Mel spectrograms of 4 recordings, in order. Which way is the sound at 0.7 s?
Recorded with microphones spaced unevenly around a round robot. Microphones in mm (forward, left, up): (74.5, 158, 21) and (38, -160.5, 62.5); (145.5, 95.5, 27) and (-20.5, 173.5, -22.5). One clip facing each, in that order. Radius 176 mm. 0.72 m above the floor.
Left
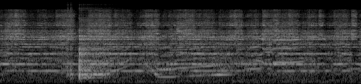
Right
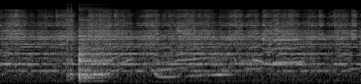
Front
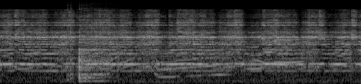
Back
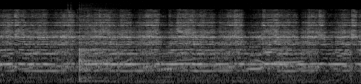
20° right.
